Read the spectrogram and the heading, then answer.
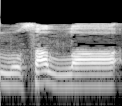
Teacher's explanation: فتح ذات الياء ما يمشيش عليه الا تغليظ اللام، بدليل ان انا بقول مصلى غلظت اللام وفتحت، مستحيل لم تتغلظ ويجي معاها تقليل ابدا.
